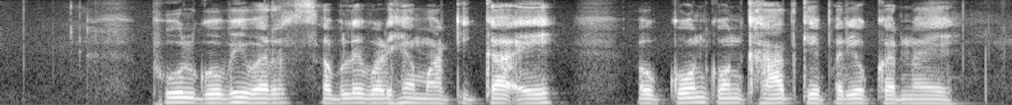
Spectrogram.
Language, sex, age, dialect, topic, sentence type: Chhattisgarhi, male, 25-30, Eastern, agriculture, question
